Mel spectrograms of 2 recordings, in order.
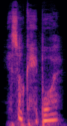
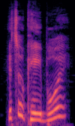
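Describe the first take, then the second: First: The line is said at a quieter volume. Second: The line is said at a louder volume. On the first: The speaker calls it right. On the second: The speaker calls it wrong.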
